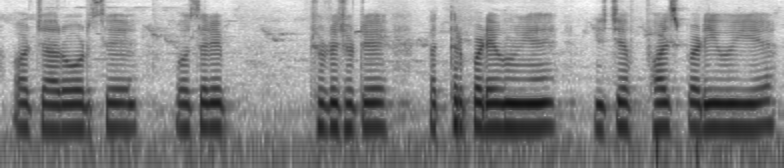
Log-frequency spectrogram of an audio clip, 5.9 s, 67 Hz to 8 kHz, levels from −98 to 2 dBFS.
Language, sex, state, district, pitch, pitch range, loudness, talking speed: Hindi, female, Uttar Pradesh, Lalitpur, 210 Hz, 210-215 Hz, -16 LUFS, 175 wpm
